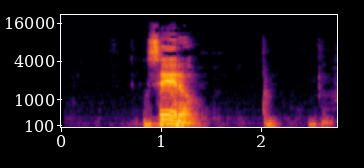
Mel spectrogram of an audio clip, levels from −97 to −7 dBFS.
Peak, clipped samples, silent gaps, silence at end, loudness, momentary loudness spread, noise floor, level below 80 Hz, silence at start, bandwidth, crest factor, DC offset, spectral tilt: 0 dBFS; under 0.1%; none; 0.1 s; -16 LUFS; 26 LU; -71 dBFS; -60 dBFS; 0.8 s; 16 kHz; 22 dB; under 0.1%; -4 dB/octave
